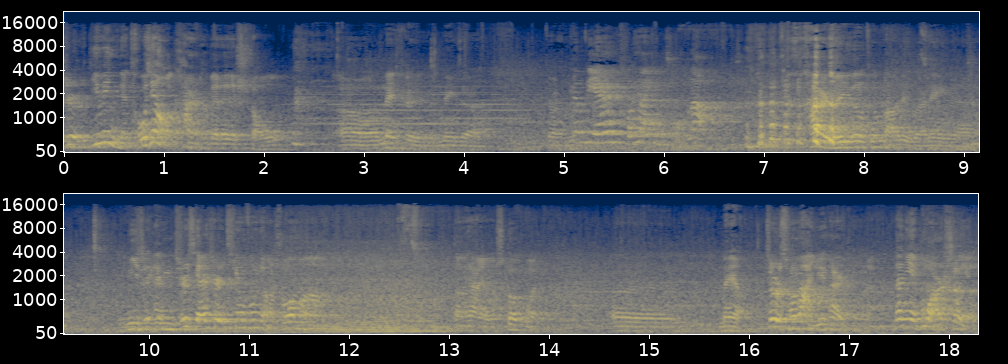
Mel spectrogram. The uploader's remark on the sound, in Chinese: 周年聚餐的茶余饭后。本期节目音质渣渣，不时伴有汽车和女人闲聊等噪音。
